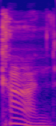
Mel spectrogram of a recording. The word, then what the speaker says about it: Cannes: All right, Charles, man, the Cannes Film... I keep saying Cannes. It's Cannes. The Cannes Film Festival is going on right now. There's no S. It's just Cannes.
